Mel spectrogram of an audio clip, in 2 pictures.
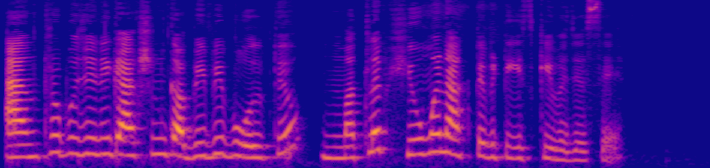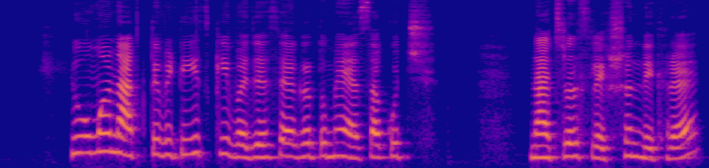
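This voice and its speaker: A woman's voice: high voice, moderate pace. A woman with an Indian accent teaching a biology class, mixing Hindi and English and coaxing her students as beta. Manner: says she usually shouts in class. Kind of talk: online class lecture.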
